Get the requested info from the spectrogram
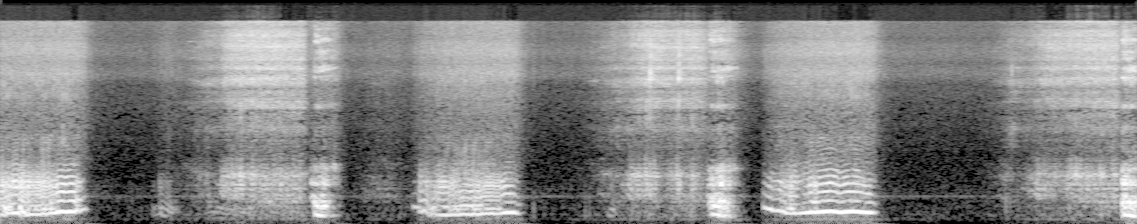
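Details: Snorty, rattling snores mixed with softer breathy snores from two sleepers, a Pekingese dog and an adult husband, in a quiet room; snoring.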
